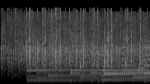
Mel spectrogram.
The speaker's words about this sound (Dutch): Dan wou ik Stef Blok er graag bij vragen. Want we gaan toch nog even aan de inhoud werken. Dus kom erbij en mag best met applaus.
